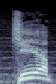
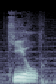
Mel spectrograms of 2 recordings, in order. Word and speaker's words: Kia: Kia папа называет Kill, Владимир Владимирович, и Maybach.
